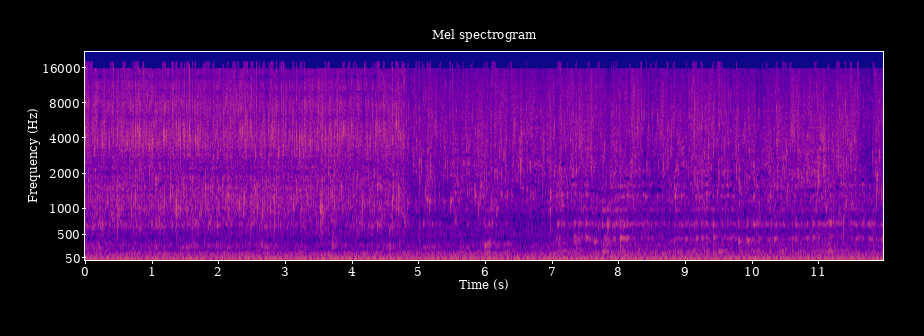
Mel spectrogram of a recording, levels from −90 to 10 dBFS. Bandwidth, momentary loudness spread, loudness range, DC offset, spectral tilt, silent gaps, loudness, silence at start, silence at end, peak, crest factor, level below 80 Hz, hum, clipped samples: 19 kHz; 7 LU; 5 LU; under 0.1%; -0.5 dB/octave; none; -35 LUFS; 0 s; 0 s; -12 dBFS; 26 dB; -46 dBFS; none; under 0.1%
